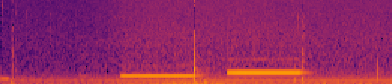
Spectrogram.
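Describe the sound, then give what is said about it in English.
In an audio demonstration, two steady pure test tones at the same level, each lasting about a second, play one after the other: a lower pitch first, then a slightly higher one, over a faint low hum. “These are all the same level of tones.”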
